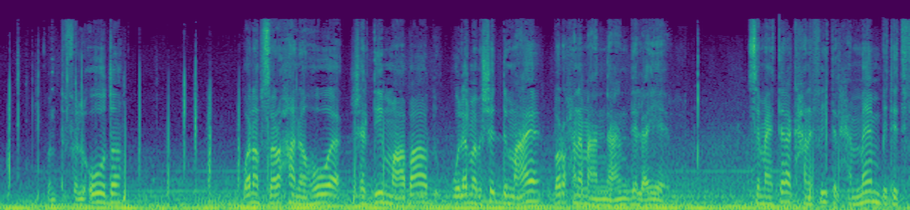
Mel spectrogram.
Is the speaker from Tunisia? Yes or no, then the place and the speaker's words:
no; Egypt; moved away; زي ما أنت عايز تقول، نادي بيا زي ما أنت عايز تقول. أنا مصري بس عايش برا مصر بقالي فترة.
